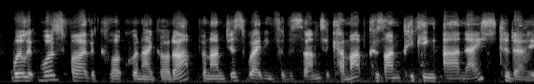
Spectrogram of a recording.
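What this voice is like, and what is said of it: Voice not at its best. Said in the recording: “Excuse my voice. It's very early in the morning.”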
